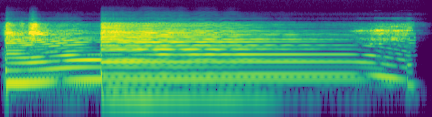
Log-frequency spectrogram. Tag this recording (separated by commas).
Plucked string instrument, Guitar, Musical instrument, Music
